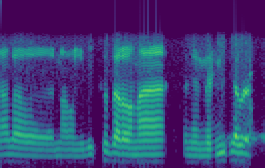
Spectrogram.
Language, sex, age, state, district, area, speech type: Tamil, male, 60+, Tamil Nadu, Virudhunagar, rural, conversation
